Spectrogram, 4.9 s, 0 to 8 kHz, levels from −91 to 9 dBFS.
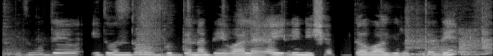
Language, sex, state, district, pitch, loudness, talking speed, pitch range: Kannada, female, Karnataka, Bellary, 235 Hz, -23 LUFS, 95 wpm, 225-245 Hz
